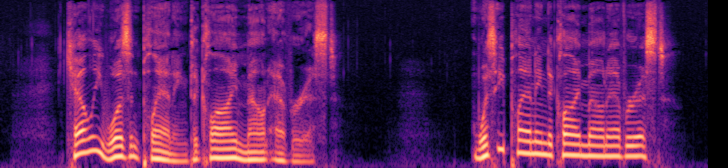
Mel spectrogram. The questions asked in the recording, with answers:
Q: Was he planning to climb Mount Everest?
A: No, he wasn't planning to climb Mount Everest.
